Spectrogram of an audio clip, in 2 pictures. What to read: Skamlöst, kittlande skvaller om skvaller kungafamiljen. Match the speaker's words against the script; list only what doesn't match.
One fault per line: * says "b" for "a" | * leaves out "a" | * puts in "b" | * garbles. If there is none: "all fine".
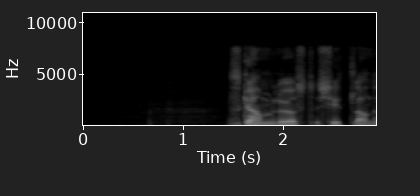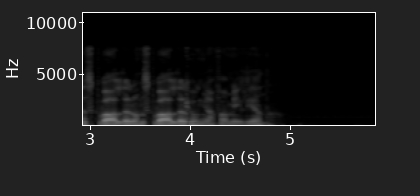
all fine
